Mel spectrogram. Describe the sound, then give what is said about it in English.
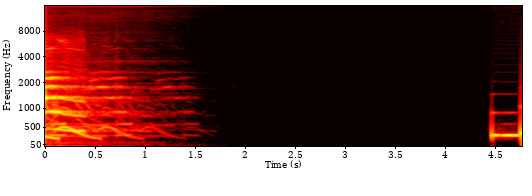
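A cat meows loudly, a burst of wavering, downward-sliding cries that trail off into silence before another short meow begins at the very end. “Meow. Oh, my God. Meow. Meow.”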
